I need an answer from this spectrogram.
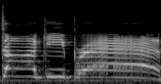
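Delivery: tiny, high, squeaky mouse voice. Narrating a story, the soldiers answer their leader, squeaky mouse voice. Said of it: "They squeaked".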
